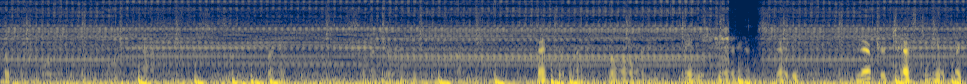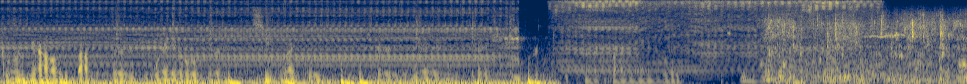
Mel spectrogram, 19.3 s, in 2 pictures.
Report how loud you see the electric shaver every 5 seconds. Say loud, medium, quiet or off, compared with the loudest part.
loud, loud, loud, medium.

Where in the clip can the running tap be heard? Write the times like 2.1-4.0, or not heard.
17.2-19.2.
